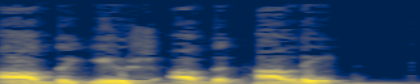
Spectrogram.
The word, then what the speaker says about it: talit: Now that prayer shawl is called a talit. You spell that T-A-L-I-T, talit. And the fringes on the border of that garment are called tzitzit, T-Z-I-T-Z-I-T, tzitzit.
